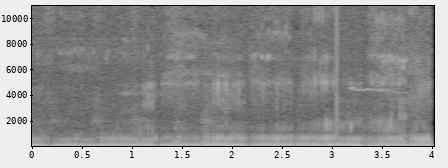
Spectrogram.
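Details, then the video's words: Domestic cat asleep and purring, a thick low rumble in short, even breath cycles of under a second, recorded close with nothing else heard. "Sleep and the sound of a cat purring"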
